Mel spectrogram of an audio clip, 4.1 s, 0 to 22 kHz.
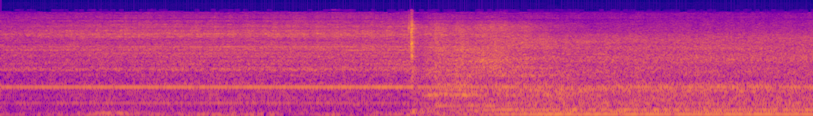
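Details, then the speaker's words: Carrier 30GTN chiller in test run, condenser fan 3 switched on: fan motor kicks in midway with steady low hum and buzz over plant noise; sounds like bad bearings but technician suspects the contactor. "That motor sounds like it's got bad bearings in it, but I think that's the contactor."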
